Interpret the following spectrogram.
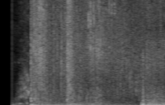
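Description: Mortar shells exploding in a battle scene's sound effects: a boom about half a second in, another near one second, and a sharp blast just before the end, over a continuous rumble.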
